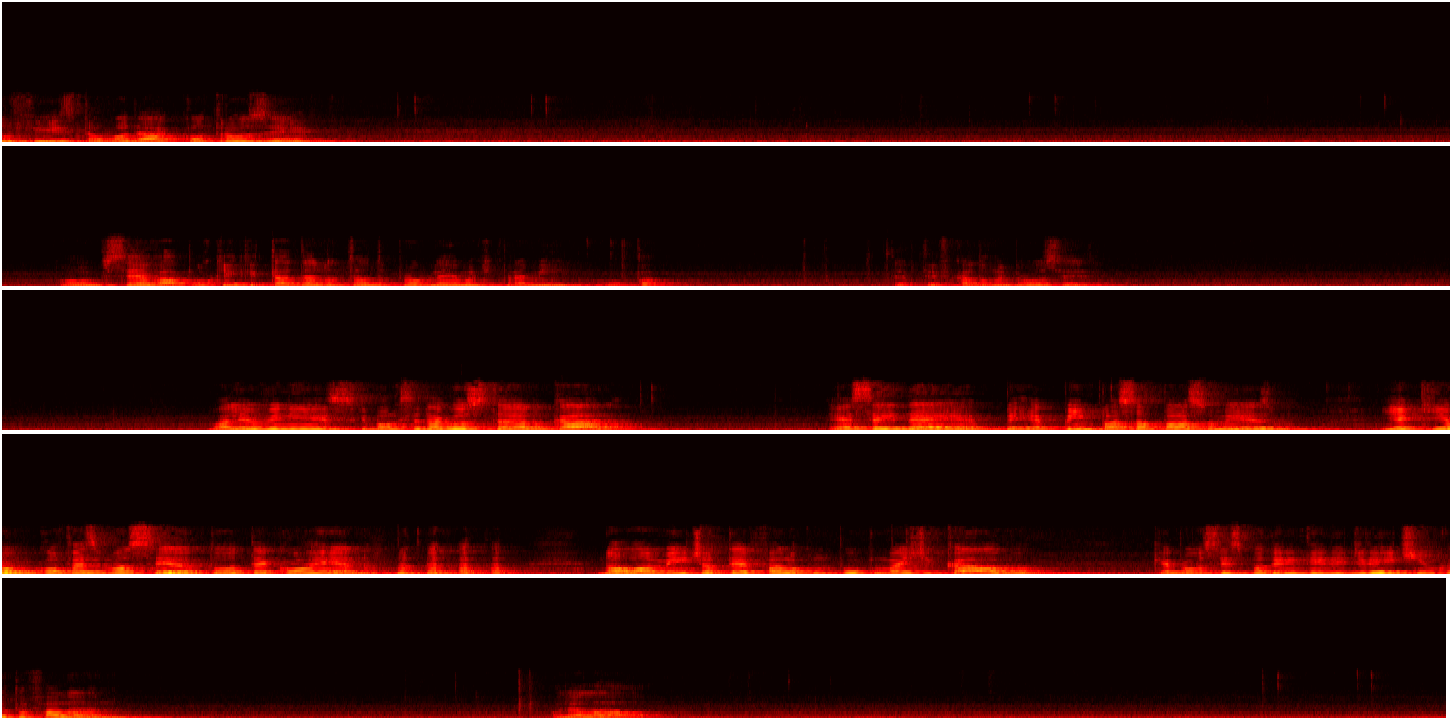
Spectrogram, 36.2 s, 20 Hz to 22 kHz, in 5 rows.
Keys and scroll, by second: 5.3 F3, 10.2 F3, 11.4 F4, 21.2 F3, 31.4 KP_0.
